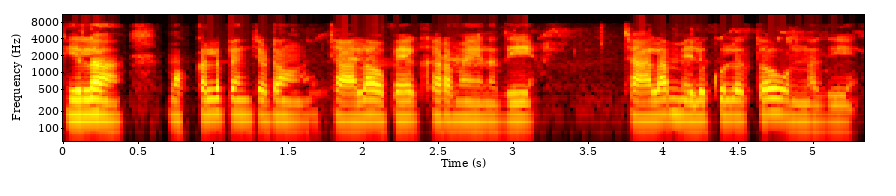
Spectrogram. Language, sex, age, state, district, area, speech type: Telugu, male, 30-45, Andhra Pradesh, Kakinada, rural, spontaneous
